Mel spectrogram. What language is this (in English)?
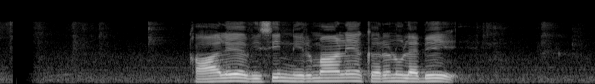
Sinhala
